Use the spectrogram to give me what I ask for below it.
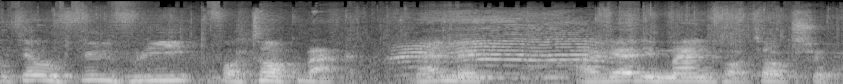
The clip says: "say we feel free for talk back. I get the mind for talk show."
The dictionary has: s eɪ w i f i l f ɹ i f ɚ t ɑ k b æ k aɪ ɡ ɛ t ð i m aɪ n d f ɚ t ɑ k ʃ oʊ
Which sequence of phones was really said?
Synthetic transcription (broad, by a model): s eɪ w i f i l f ɹ i f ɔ t ɑ k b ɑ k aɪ ɡ ɛ t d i m aɪ n d f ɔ t ɑ k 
